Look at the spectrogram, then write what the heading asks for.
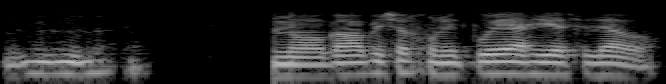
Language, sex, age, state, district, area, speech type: Assamese, male, 30-45, Assam, Sonitpur, rural, conversation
